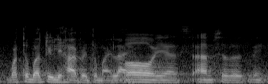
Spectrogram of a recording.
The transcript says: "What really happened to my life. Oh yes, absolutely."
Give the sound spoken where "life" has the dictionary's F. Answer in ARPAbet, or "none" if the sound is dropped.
none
